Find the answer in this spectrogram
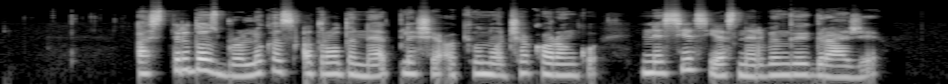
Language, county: Lithuanian, Panevėžys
